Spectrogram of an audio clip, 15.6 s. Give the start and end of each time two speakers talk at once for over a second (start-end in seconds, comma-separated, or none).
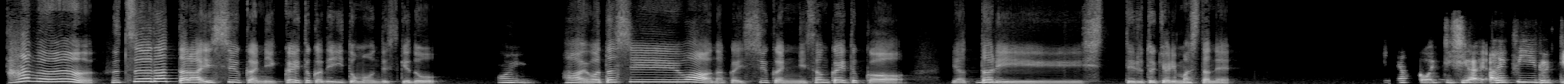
none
